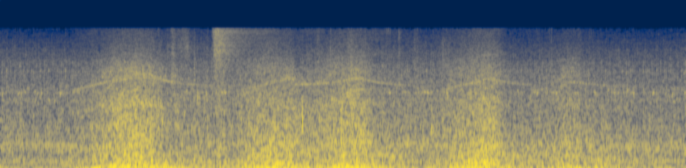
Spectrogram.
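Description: A truck engine revs up and down several times.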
